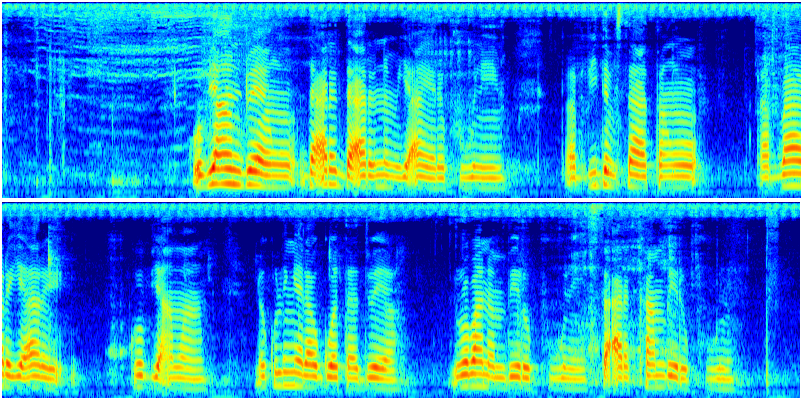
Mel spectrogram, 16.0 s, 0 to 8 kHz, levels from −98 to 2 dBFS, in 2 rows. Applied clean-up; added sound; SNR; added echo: none; none; none; none.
